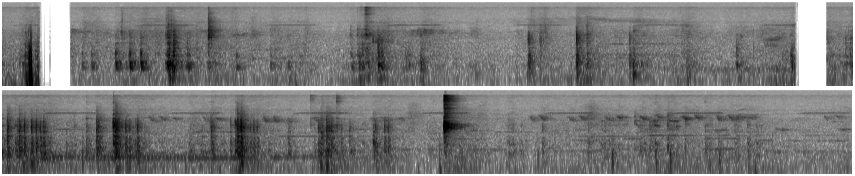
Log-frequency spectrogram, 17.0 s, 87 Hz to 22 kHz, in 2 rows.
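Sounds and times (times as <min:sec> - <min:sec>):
faint bird chirps: 0:09.0 - 0:17.0.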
